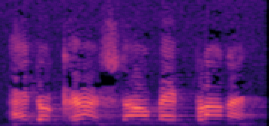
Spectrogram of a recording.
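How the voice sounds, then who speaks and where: A man playing a smug blackmailing villain, polite and calmly menacing, in a comic radio play. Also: extremely high pitch, a little slow, muffled recording, voice pushed up.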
